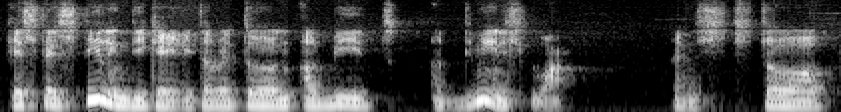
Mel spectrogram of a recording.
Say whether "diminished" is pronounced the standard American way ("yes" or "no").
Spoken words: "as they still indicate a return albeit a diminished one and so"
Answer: no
